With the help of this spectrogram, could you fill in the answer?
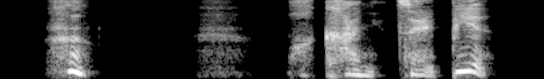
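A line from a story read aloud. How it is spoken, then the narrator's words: Drowsy muttering. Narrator (Chinese): 他稀里糊涂的喃喃自语道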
